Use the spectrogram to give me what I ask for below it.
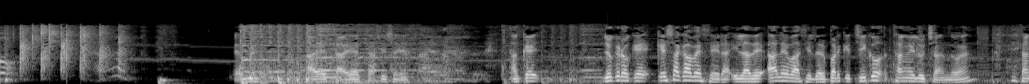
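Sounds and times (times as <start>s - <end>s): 
applause, hands clapping: 0.0s - 1.8s
speech: 3.4s - 4.4s, 5.1s - 10.2s.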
